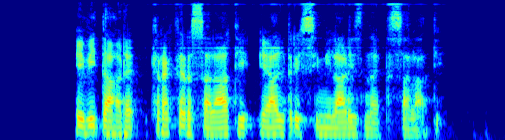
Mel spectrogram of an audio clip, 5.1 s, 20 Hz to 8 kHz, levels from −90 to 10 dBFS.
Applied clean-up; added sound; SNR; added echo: neural mask model DeepFilterNet 3.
